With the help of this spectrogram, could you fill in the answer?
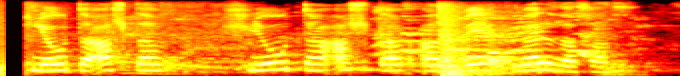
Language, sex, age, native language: Icelandic, male, 6, Icelandic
